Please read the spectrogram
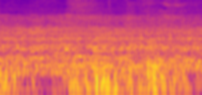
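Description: Handling noise from a handheld phone being moved around: a low, uneven rumbling and rubbing on the microphone.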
